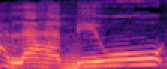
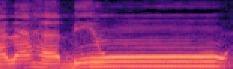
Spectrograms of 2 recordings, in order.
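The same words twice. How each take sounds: First: Only a plain w sound is heard, no hum. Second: A w sound is heard together with a nasal hum. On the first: The speaker calls it wrong. "seratus persen jadi wawu" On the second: The speaker calls it right.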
